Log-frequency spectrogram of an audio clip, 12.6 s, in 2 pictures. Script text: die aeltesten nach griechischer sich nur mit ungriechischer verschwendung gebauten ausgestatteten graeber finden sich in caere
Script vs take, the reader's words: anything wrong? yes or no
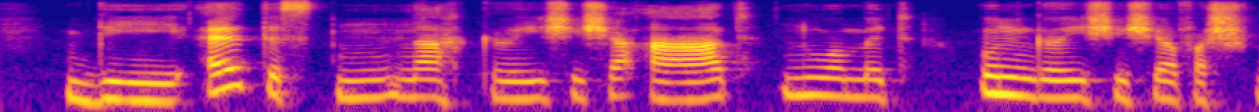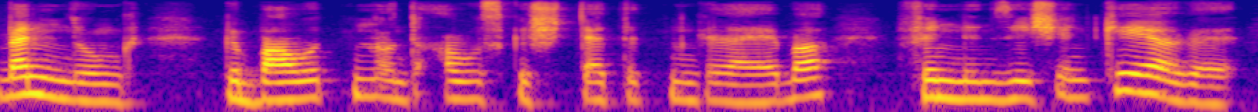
yes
